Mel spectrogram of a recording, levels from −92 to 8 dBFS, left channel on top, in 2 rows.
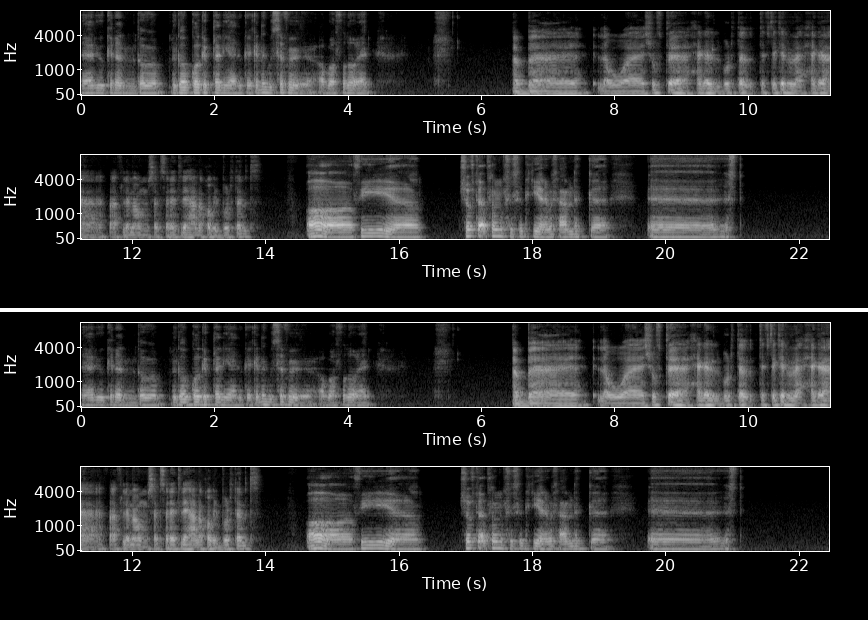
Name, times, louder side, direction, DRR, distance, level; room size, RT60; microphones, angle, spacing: voice 1, 0.0-4.4 5.3-5.5 14.6-16.4 16.9-19.4 19.7-21.1, left 3 dB, 35° left, 0.5 m, -28 dB
voice 2, 6.5-13.9, right 2 dB, 50° right, 0.6 m, -30 dB
2.9 x 2.3 x 2.4 m
head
